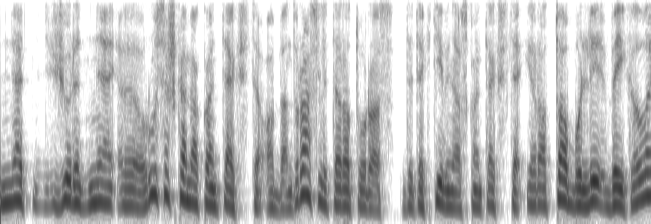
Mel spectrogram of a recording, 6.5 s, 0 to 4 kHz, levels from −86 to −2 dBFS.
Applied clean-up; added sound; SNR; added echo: none; none; none; none.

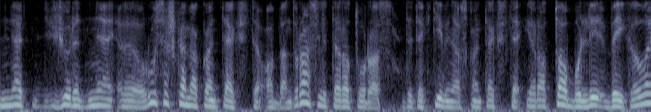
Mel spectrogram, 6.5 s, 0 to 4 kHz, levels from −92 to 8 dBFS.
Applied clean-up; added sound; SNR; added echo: none; Bird; 18 dB; none.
